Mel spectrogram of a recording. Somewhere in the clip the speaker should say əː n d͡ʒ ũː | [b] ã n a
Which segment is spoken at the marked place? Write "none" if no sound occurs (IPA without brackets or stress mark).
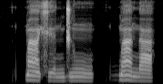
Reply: ɡ͡b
